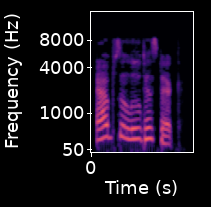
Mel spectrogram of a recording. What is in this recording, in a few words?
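"absolutistic", British English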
